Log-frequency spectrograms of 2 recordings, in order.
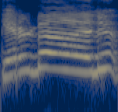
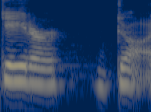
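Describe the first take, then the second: First: The phrase is said quickly, run together. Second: The phrase is said slowly, words kept apart. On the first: It sounds like the slogan get 'er done. "if you read it fast, it'd be like" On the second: It refers literally to the alligators. "But it was like"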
